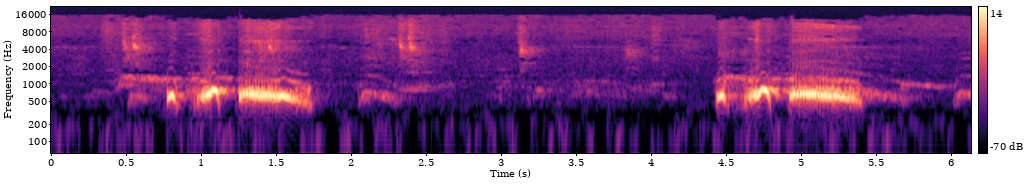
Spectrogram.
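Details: Spotted dove cooing as a decoy sound to draw other doves: two rich, rolling coo phrases about 3.5 seconds apart, each ending in a long, slightly falling note. Soft background rumble.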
